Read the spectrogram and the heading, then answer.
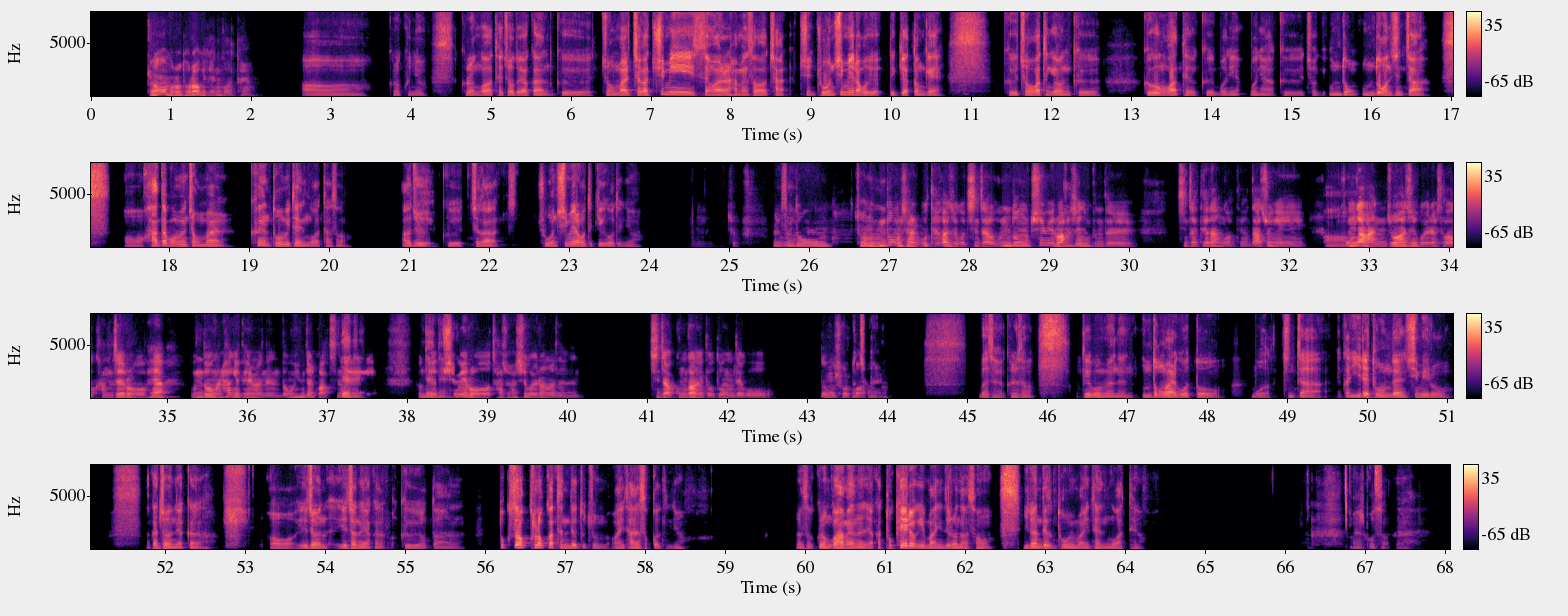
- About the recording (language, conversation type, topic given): Korean, unstructured, 취미 활동에 드는 비용이 너무 많을 때 상대방을 어떻게 설득하면 좋을까요?
- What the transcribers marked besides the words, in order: teeth sucking; teeth sucking; teeth sucking; other background noise; teeth sucking; sniff; tapping; teeth sucking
